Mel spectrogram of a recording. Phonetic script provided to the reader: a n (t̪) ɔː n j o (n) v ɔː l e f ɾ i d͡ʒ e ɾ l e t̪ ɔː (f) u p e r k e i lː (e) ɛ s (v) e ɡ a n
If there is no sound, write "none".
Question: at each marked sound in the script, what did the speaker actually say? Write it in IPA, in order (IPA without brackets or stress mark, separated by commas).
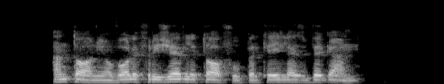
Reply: t̪, none, f, a, v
